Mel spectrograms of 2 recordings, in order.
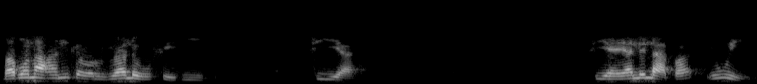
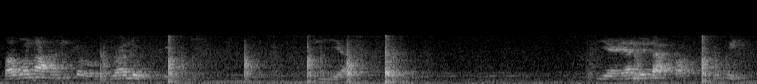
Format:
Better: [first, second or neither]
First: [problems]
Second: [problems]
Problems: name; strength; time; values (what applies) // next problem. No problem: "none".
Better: first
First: none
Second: background sound (Walk, footsteps); 4 dB below the speech // room echo; dies away in 0.7 s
